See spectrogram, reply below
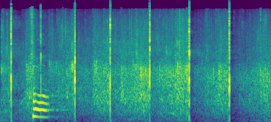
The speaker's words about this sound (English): could you please give yourselves a round of applause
